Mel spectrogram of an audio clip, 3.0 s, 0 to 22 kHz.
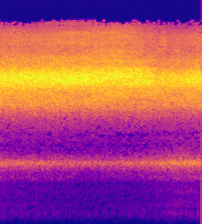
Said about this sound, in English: Using the information we got from the wildlife refuge interns, we found a clearing that was about 100 yards away from the Tennessee River, and we found the mother load of cicadas.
